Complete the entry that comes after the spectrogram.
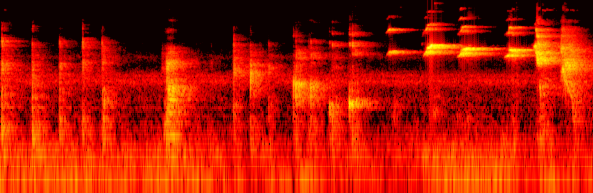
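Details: Pet African grey parrot: a quick series of clicks and short rasping notes, then clear high whistled tones and a final loud squawk, in a quiet room.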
